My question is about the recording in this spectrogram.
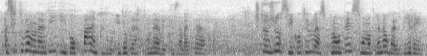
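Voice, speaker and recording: Young woman playing a shy patient girl, high voice, noisy busy background, VHS film sound. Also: lively intonation, fast, a crowd in the background. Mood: chatty. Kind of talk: French dub of a TV film.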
